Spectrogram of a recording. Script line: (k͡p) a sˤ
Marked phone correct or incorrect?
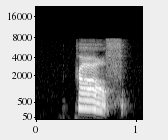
incorrect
